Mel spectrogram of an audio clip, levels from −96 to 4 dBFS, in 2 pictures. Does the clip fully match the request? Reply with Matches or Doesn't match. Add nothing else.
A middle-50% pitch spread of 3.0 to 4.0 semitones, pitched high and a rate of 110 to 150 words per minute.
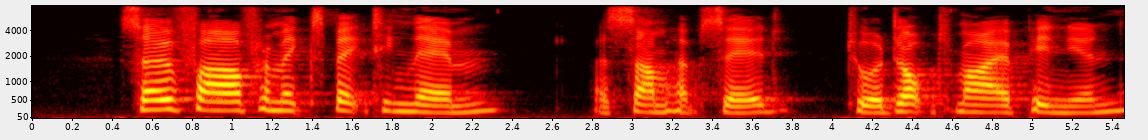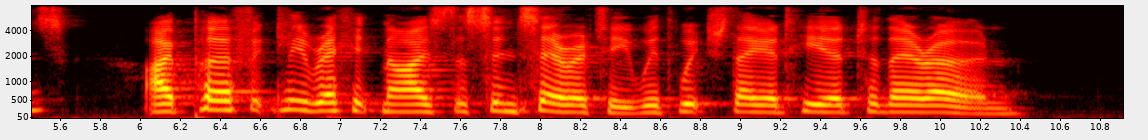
Matches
